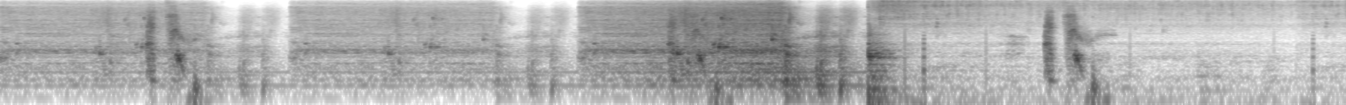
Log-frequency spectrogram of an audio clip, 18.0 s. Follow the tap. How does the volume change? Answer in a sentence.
The loudness of the tap goes up, then down.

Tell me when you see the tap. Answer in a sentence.
The tap can be heard from 0.0 to 17.9 s.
